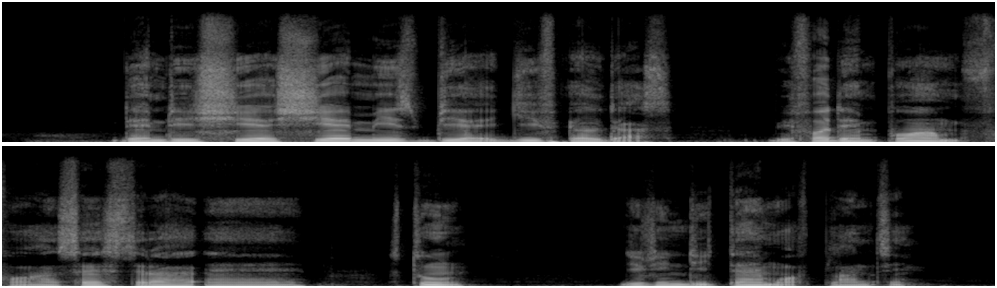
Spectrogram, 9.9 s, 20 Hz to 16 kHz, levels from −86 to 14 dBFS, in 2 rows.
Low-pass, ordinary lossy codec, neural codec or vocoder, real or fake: 14.4 kHz; none; none; real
